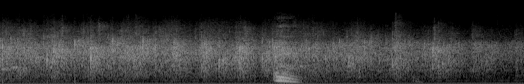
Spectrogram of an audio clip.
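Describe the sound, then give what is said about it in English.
A crowd gives a steady, dense round of applause for the organizers of a donation and bidding event, holding for several seconds, a broad wash of many overlapping hand claps with a faint murmur of voices beneath. “Let's give a round of applause for those guys who organized.”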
